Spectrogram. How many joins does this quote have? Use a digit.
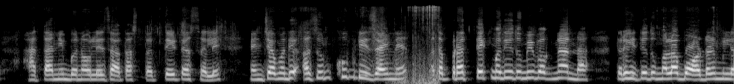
1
